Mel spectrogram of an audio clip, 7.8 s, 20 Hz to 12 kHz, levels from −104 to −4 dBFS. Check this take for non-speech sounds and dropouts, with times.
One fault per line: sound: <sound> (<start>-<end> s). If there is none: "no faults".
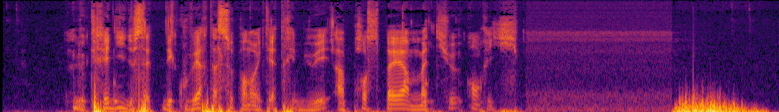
no faults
